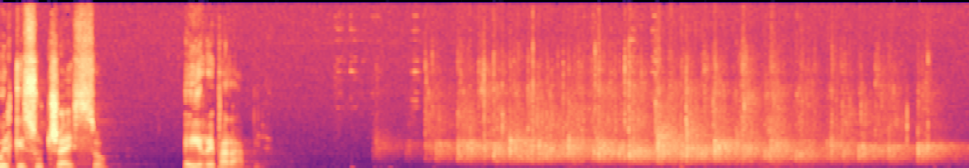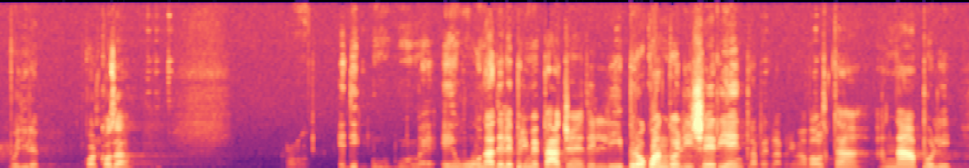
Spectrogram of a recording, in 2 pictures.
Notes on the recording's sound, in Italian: Registrato a Bookcity 2016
